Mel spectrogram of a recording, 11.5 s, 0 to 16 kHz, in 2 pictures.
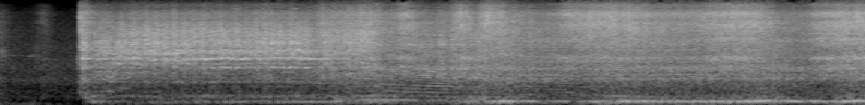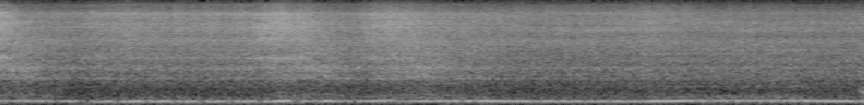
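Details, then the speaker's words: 1957 Chevy Bel Air first start in 30 years, fuel tank installed, radiator refilled; silence then engine catches into rough, uneven, surging idle; hadn't pulled fuel from tank yet, owner suspects bad fuel pump, but it runs. "quiet hasn't pulled fuel yet from the tank may have a bad fuel pump but it runs"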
